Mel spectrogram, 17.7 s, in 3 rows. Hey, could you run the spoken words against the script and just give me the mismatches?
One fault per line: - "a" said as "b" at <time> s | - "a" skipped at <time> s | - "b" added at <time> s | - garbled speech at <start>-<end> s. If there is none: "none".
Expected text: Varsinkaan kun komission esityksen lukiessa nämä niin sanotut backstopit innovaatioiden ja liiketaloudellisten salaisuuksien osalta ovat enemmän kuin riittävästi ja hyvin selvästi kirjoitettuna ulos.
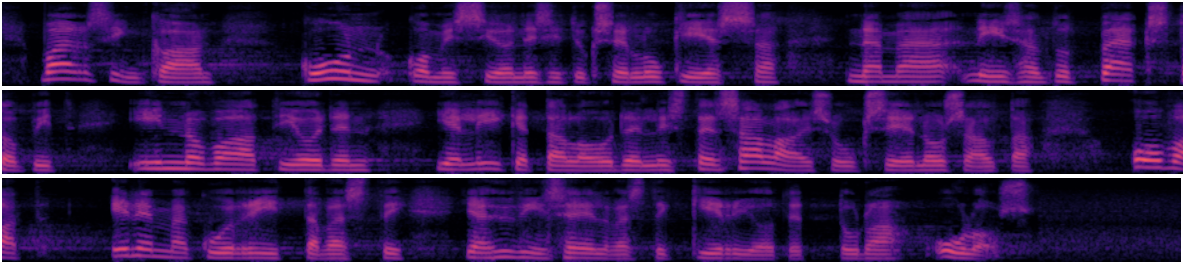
none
